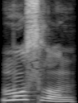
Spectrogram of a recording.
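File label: "муслун", Komi, female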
